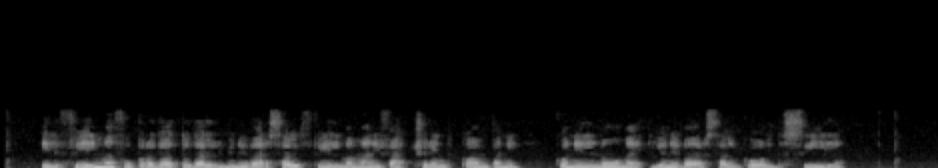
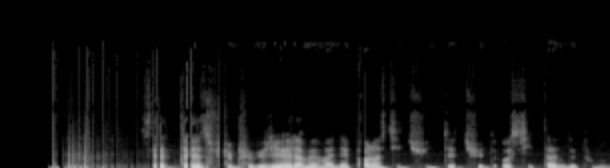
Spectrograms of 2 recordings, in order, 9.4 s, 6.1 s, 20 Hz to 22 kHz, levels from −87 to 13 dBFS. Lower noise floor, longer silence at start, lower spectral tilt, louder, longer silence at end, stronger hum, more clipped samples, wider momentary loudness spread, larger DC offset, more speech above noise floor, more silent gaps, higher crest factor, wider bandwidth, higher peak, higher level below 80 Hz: first, -62 dBFS vs -45 dBFS; about the same, 0.4 s vs 0.5 s; about the same, -8.5 dB/octave vs -9.5 dB/octave; second, -24 LUFS vs -18 LUFS; first, 0.95 s vs 0 s; neither; neither; second, 7 LU vs 19 LU; neither; first, 39 dB vs 28 dB; neither; about the same, 14 dB vs 16 dB; about the same, 7.6 kHz vs 7 kHz; second, -10 dBFS vs -2 dBFS; second, -56 dBFS vs -48 dBFS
